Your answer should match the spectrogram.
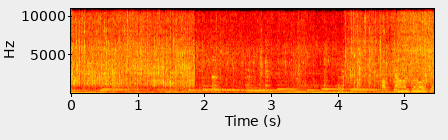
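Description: Pig trotters stir-fried in a hot wok, a loud steady sizzle with scraping stirs, briefly dipping before flaring up again, with no voices.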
